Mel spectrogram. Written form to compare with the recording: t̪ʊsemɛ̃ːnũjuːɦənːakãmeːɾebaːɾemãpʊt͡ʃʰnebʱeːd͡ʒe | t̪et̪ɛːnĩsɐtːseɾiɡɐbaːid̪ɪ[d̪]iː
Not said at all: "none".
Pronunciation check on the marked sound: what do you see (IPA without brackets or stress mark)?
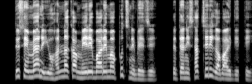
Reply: t̪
